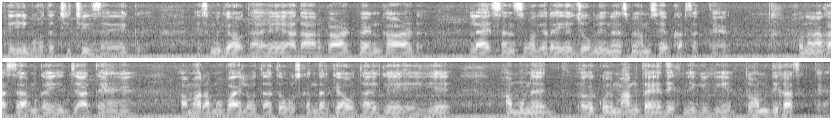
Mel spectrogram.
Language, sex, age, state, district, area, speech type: Urdu, male, 30-45, Delhi, East Delhi, urban, spontaneous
